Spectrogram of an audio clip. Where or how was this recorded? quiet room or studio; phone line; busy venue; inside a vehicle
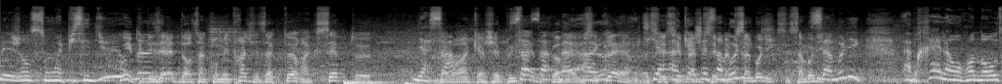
busy venue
